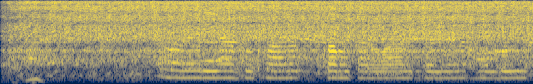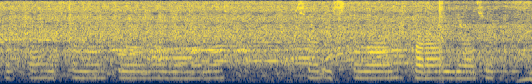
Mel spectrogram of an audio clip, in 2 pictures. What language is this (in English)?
Magahi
